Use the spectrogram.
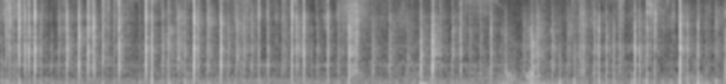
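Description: A hand-sized smartphone with a glass screen and a blue plastic bumper case is held in both hands and tapped and scratched with latex-gloved fingertips. Rapid, sharp, bright clicks come in quick bursts, with crinkly, scratchy rustling between them that may come from the gloves rubbing. The clicks stop instantly, over a faint steady low hum.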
